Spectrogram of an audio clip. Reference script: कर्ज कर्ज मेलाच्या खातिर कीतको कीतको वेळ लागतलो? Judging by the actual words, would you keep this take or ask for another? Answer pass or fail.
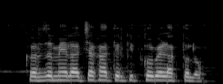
fail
